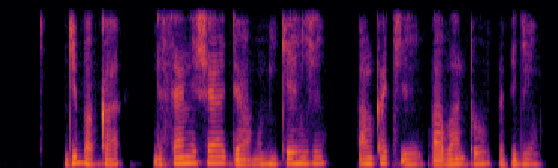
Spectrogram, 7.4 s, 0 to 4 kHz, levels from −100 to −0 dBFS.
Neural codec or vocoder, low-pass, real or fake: codec, 24 kHz, 1 kbps, SNAC; 3.6 kHz; fake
